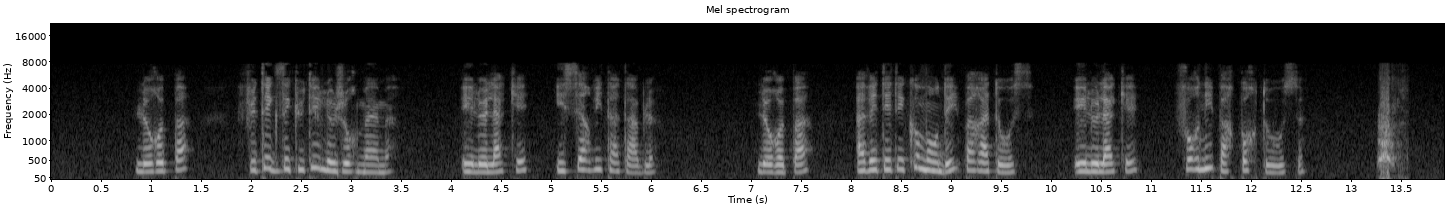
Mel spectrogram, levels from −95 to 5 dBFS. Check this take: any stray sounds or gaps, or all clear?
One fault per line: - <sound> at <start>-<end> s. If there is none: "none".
- bark at 13.2-13.6 s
